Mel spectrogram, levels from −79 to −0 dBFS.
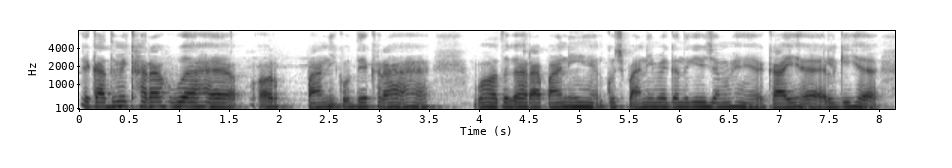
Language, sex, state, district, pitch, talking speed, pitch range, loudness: Hindi, male, Bihar, Araria, 155 Hz, 190 wpm, 155-160 Hz, -16 LUFS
